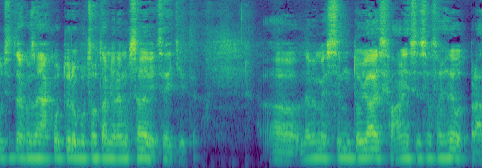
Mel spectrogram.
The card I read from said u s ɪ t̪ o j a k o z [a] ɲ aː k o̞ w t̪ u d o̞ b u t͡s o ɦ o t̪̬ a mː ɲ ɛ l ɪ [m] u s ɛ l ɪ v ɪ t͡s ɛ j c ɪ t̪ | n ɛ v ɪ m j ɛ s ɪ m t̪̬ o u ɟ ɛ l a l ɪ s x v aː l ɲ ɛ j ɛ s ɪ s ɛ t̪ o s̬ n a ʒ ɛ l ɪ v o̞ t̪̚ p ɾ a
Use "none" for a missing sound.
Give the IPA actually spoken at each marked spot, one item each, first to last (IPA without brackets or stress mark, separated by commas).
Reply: a, m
